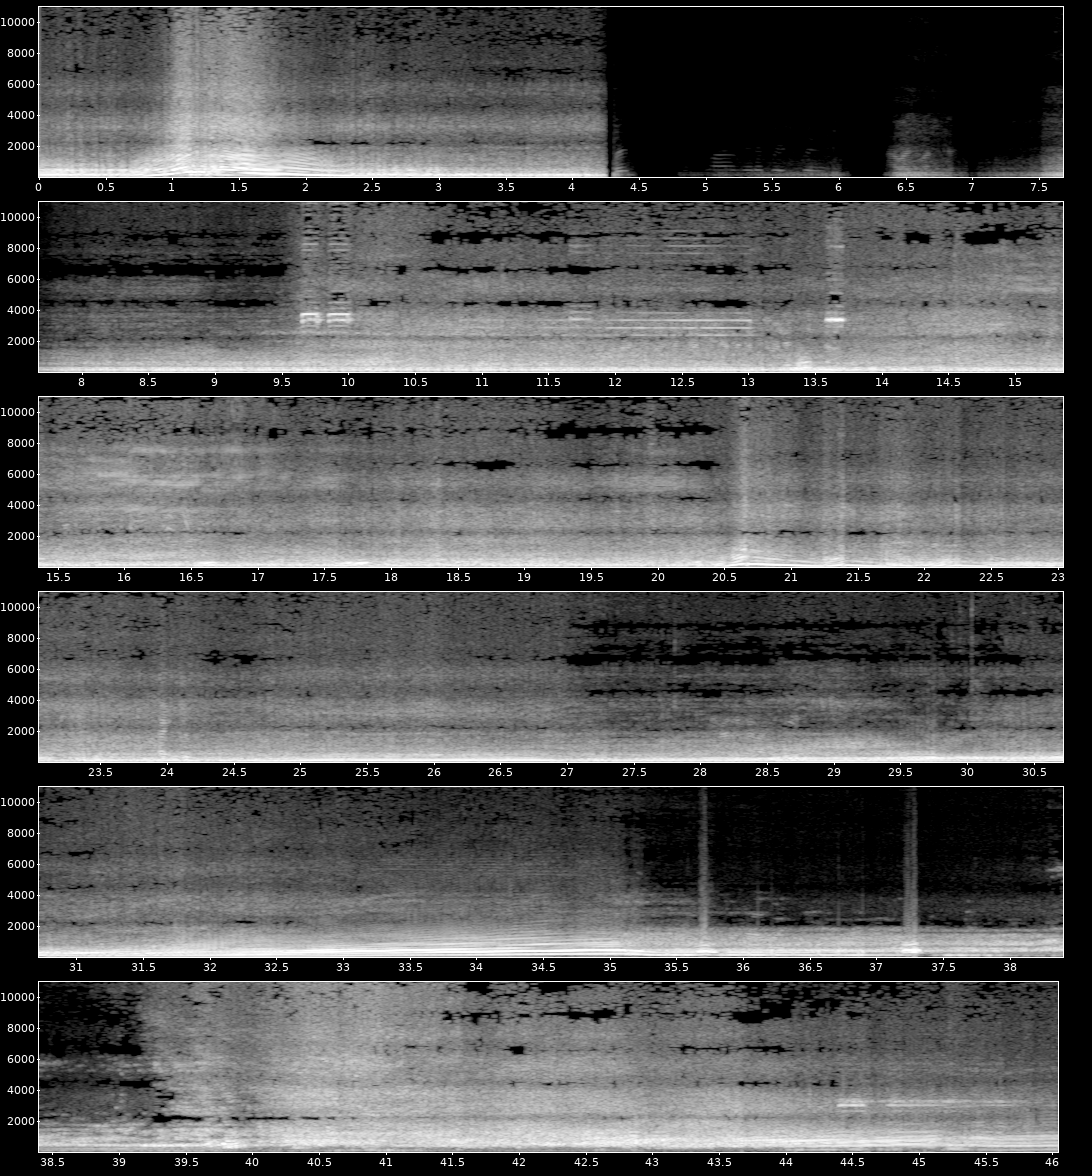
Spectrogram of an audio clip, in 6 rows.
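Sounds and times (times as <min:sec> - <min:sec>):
motorcycle engines revving: 0:00.0 - 0:04.4, 0:06.4 - 0:46.0.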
